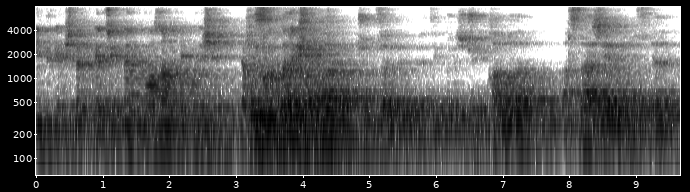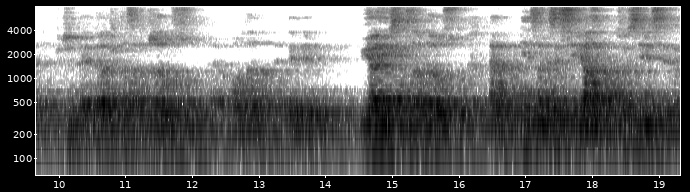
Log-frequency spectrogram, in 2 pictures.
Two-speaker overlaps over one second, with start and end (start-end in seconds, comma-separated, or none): 3.2-4.6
